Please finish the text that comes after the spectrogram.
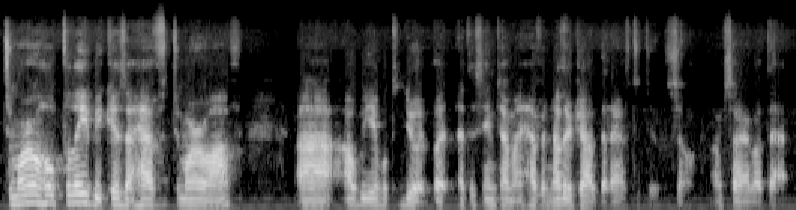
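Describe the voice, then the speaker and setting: A man's voice: fairly low pitch, fast talker, a little mellow, poor audio. A man narrating a story as an amateur voice actor, stumbling over words now and then and apologetic about it. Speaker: fan fiction reader, amateur voice actor. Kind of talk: story narration with casual asides.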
